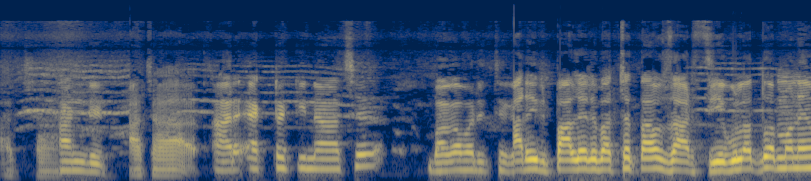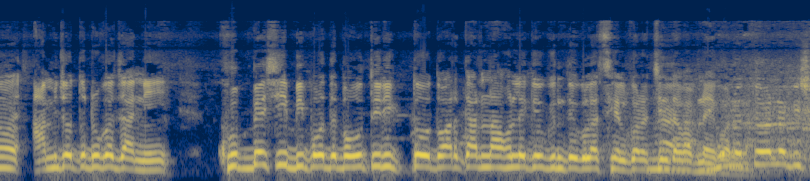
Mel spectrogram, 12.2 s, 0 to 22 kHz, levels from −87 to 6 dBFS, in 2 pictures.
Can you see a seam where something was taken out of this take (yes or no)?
yes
